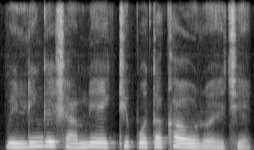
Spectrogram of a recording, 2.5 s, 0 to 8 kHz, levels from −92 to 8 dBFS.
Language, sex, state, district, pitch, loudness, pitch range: Bengali, female, Assam, Hailakandi, 215 Hz, -13 LUFS, 200-225 Hz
